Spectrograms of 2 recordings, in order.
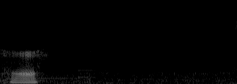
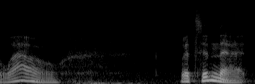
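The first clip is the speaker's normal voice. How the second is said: mock surprise; 2 semitones higher, 6 dB louder than usual. Mock reply to the perfume ad.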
